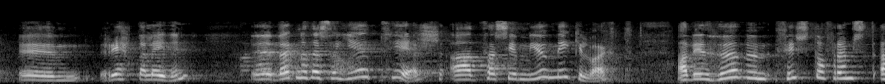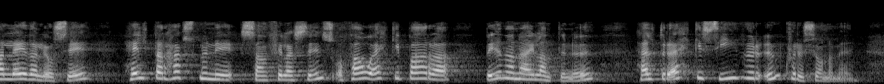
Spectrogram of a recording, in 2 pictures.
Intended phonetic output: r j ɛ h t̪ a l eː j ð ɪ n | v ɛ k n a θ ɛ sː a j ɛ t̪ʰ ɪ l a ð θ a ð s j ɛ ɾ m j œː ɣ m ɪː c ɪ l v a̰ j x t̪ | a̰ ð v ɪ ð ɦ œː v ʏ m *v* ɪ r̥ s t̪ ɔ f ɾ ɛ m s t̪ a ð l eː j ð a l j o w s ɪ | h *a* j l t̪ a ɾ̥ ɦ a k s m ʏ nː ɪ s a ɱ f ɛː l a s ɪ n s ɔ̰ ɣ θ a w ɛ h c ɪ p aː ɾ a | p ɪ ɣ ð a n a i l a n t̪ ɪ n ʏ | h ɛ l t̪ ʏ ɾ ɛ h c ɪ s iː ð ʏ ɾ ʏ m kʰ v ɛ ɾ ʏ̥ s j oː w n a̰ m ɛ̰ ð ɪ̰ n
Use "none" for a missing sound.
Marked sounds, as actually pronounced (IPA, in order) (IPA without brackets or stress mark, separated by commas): f, e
